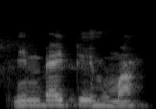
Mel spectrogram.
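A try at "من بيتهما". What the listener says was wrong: Min baytihima again. It is again hima. Min baytihima. So wherever there is a who, you are making it kasra.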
